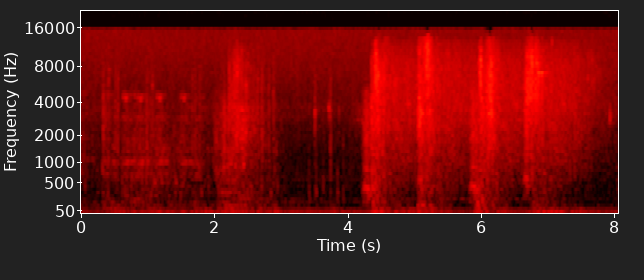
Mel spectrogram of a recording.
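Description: A beast growls and snarls close by.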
